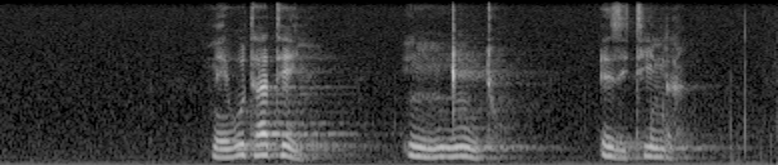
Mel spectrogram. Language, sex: South Ndebele, male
